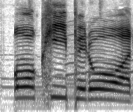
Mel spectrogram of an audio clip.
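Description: It is spoken in a put-on New York accent.

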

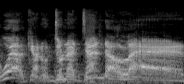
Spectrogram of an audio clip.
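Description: It is said in a Wario voice.

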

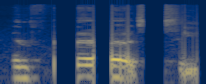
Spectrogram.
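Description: It is said in a British accent.

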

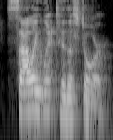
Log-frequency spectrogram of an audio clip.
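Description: The voice sounds tight and pinched through clenched teeth. The speaker calls it wrong. "It would sound really tight, really pinched"

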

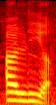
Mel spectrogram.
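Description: A British accent, with the r dropped. "British প্রোনাউন্সিয়েশনের কথা বলা হয় তাহলে ইটস আর্লিয়ার"

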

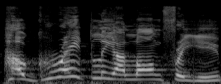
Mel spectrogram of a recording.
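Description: It is read with deep, heartfelt feeling. The speaker calls it right. "There's some deep pathos in that verse"

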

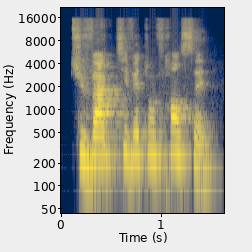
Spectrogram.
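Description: The sentence has a flat declarative intonation. The speaker is stating that you will activate your French. "Afirmação"

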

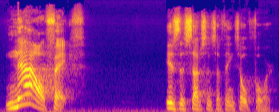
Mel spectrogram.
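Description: The word 'now' carries the main stress. It means faith for this present moment. "what if you read it this way?"

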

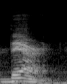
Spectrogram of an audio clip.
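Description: The final R sound is strongly pronounced. "O americano é muito característico o R acentuado"

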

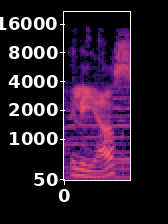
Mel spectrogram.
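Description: The name is said with a Swedish pronunciation. "how you would say it in Swedish"

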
